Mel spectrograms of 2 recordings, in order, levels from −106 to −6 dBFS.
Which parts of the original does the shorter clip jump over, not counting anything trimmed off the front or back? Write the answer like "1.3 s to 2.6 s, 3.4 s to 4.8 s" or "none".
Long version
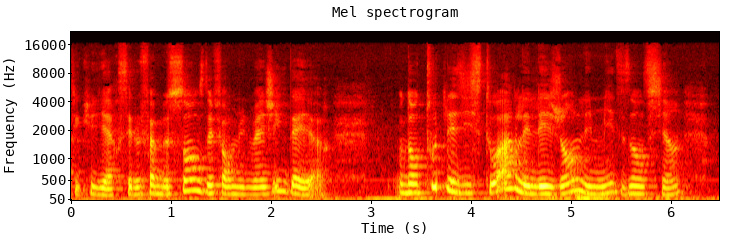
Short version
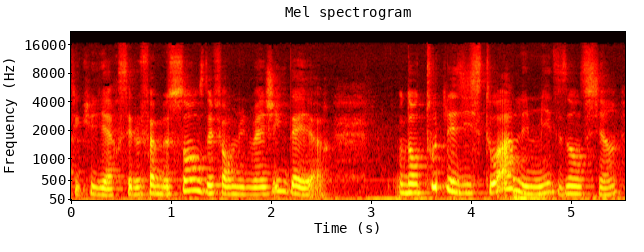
4.4 s to 5.0 s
